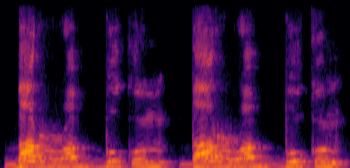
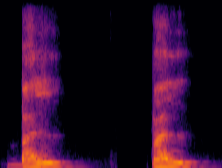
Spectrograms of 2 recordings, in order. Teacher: When you carry on, the lam is gone. But if you stop there, bal, bal.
